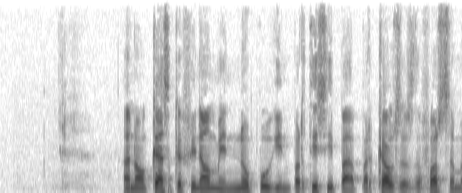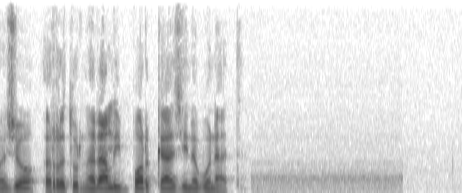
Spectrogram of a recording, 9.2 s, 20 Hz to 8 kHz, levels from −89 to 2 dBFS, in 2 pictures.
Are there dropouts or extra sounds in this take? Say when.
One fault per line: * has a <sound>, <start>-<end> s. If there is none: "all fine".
all fine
